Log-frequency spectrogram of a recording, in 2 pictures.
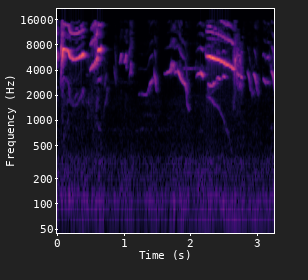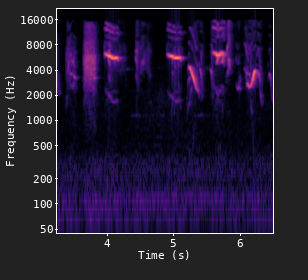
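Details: Female Oriental magpie-robin kept as a lure bird, giving a run of sharp, high whistled notes and chirps, some slurred and rising, in short bursts with brief pauses; low steady hum underneath.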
